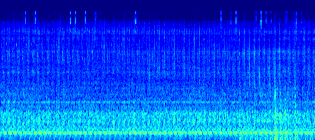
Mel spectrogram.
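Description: Sewing machine stitching fabric for Easter placemats, a continuous fast mechanical whir with a steady hum, quiet and even throughout and free of speech.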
